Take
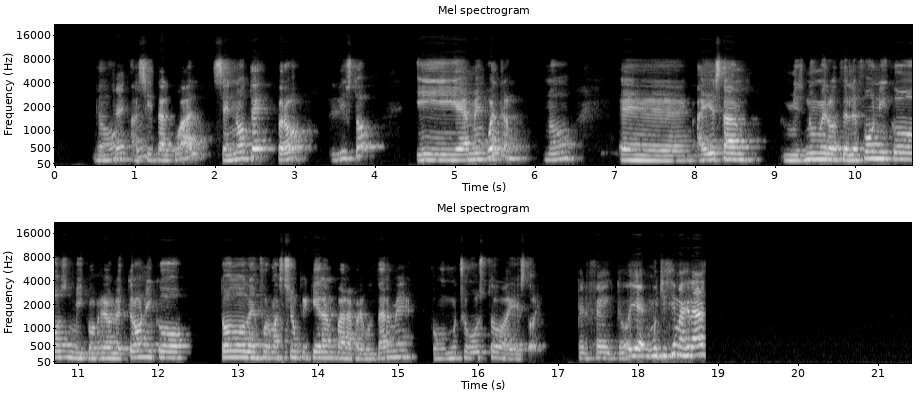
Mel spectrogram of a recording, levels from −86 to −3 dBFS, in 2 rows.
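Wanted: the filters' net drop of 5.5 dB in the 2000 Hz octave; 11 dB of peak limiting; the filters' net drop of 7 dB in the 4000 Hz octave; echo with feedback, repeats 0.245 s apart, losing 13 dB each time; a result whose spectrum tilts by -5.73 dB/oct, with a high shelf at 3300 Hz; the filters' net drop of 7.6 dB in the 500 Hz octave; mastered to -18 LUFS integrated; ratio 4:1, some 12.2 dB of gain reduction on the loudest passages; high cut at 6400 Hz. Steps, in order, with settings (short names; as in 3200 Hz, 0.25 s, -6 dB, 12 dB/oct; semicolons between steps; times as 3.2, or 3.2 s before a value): LPF 6400 Hz; bell 500 Hz -8.5 dB; bell 2000 Hz -5 dB; high shelf 3300 Hz -4 dB; bell 4000 Hz -3.5 dB; compressor 4:1, threshold -33 dBFS; limiter -32.5 dBFS; feedback echo 0.245 s, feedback 22%, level -13 dB; gain +23 dB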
